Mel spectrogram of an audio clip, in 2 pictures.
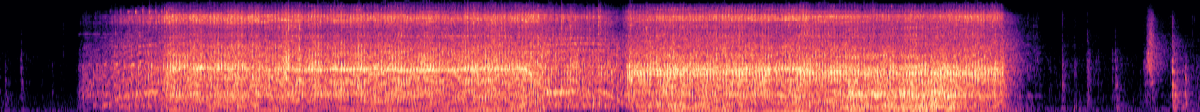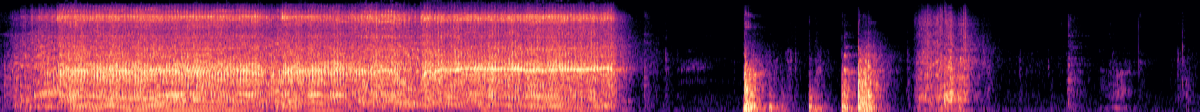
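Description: Jigsaw running as it cuts a side-port opening through a gas forge's sheet-metal top and liner, in two long steady runs of about eleven and seven seconds with a short pause between. Near the end come a few short, irregular knocks and scrapes.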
